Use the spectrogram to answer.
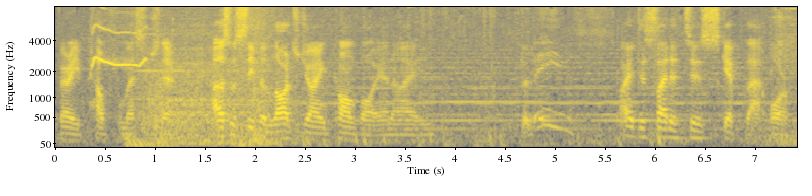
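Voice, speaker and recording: A man narrates his own gameplay in a casual, rambling and self-deprecating style. His voice sits fairly low but moves around a lot in pitch. Music plays clearly behind him. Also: huge pitch swings, moderate pace. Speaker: gaming video commentator.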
